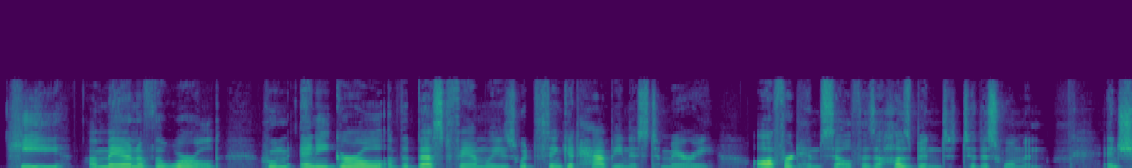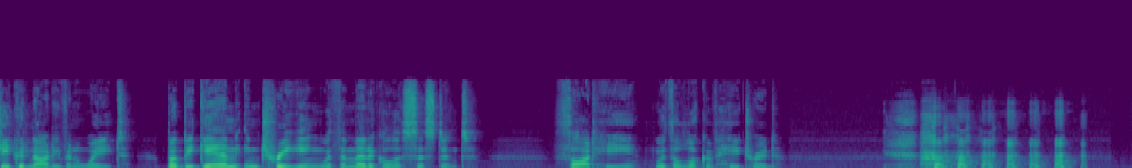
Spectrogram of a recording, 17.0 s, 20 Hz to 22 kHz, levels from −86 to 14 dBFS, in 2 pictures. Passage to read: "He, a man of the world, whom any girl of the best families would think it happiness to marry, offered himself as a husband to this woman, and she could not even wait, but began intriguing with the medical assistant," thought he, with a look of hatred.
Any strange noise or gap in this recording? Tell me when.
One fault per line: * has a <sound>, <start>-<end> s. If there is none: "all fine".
* has a laugh, 15.1-16.7 s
